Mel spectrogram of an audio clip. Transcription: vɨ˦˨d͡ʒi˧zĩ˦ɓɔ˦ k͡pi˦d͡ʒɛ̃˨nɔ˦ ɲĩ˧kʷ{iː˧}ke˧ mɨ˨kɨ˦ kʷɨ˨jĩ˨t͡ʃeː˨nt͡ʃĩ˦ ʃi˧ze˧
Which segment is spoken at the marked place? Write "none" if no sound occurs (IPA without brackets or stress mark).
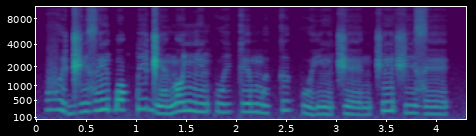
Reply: iː˧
